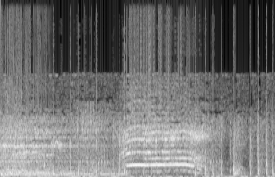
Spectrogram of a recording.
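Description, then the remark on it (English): A horse rears and gives a loud, shrill neigh lasting about a second after its rider plunges spurs deep into its sides, following rougher, lower animal noise. Scattered clattering thumps follow, like hooves striking the ground. “Then in desperation, he plunges his spurs deep into the sides of his horse. The horse rears.”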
